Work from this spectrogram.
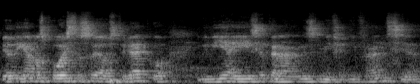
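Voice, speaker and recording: A man's voice: mid-range voice, normal speed. Middle-aged German-accented man, author on a panel, chatty anecdotes, distant hall recording. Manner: animated storytelling, laughing, frequent tag questions. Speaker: author at a book presentation. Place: large lecture hall. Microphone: table microphone on stand. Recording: echoey hall from far off with noise.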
